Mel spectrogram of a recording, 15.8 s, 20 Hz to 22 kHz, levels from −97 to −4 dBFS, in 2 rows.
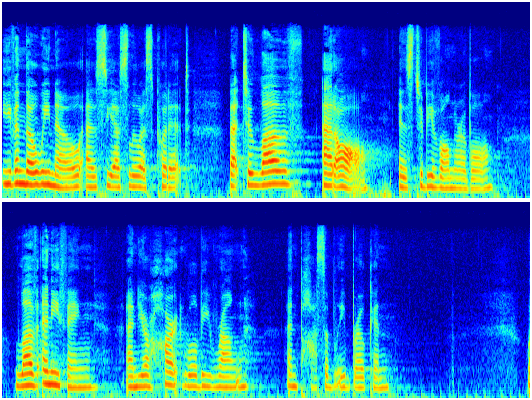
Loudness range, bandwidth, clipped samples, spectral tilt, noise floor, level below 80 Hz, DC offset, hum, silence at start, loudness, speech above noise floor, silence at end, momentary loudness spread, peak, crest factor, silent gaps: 11 LU; 15 kHz; under 0.1%; -5.5 dB/octave; -58 dBFS; -52 dBFS; under 0.1%; none; 0 s; -26 LUFS; 33 dB; 0 s; 15 LU; -8 dBFS; 20 dB; none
